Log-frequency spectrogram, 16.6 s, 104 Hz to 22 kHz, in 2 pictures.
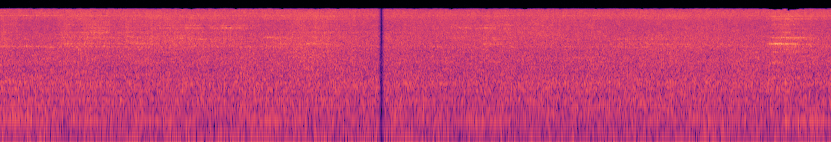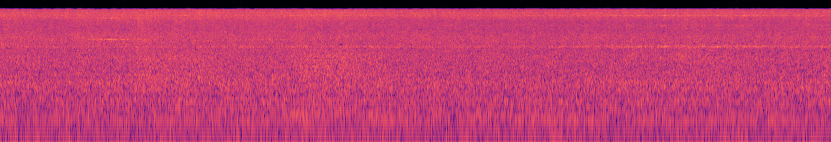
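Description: Shonan-colour 113 series electric train running slowly through the station's curved pointwork, a steady rumble of wheels on track with brief high wheel squeals about a second in and again about eight seconds in. The sound drops out for an instant just before four seconds.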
